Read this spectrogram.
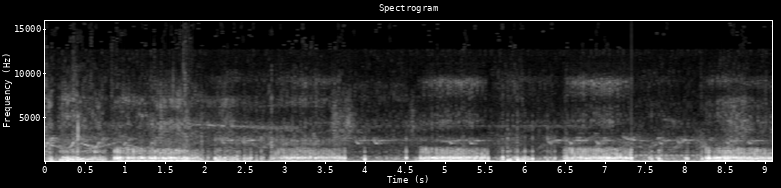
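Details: Contented purring from Lexi the orange tabby cat on a farm outing: a deep, buzzing purr swelling and fading in regular breaths about a second long, with light crinkling and rustling sounds.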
